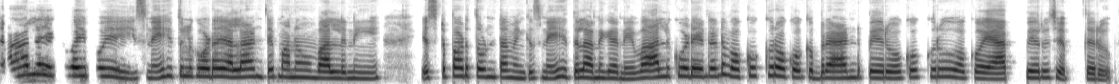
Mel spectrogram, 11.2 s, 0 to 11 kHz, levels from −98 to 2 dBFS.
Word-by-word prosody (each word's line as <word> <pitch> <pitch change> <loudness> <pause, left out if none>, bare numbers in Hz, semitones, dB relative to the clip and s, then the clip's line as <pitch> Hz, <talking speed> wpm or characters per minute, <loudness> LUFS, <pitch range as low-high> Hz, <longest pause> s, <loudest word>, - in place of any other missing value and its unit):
చాలా 370 +3 +1
ఎక్కువైపోయాయి. 330 -5 +2 0.2
స్నేహితులు 315 +6 -4
కూడా 315 0 +5
ఎలా 290 +1 +4
అంటే, 295 -2 -2
మనం 285 -1 -1 0.2
వాళ్ళని 245 -1 +1 0.6
ఇష్టపడుతుంటాం 300 0 -1
ఇంక 240 0 -5
స్నేహితులనగానే. 255 -3 -1
వాళ్ళు 285 +4 +3
కూడా 320 0 +4
ఏంటంటే, 315 +5 -1
ఒక్కొక్కరు 335 +3 -1
ఒక్కొక్క 280 -2 -1
బ్రాండ్ 260 +2 +1
పేరో, 250 -1 +2
ఒక్కొక్కరు 290 +2 -4 0.2
ఒక్కో 245 -1 -5
యాప్ 220 0 0
పేరు 260 0 +1
చెప్తారు. 210 -5 -4
285 Hz, 125 wpm, -18 LUFS, 255-315 Hz, 0.6 s, కూడా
